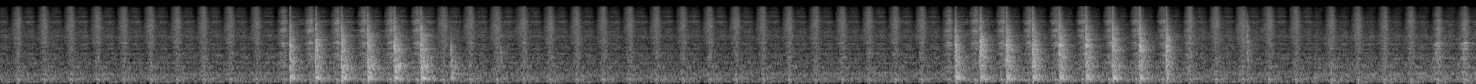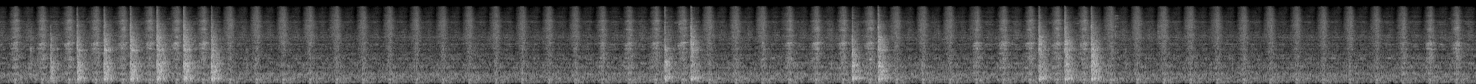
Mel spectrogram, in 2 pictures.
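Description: Power hammer forging a hot steel block: six runs of heavier rapid blows, each a second or two long, about four blows a second, with a steady lighter rapid knocking from the running hammer between them.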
